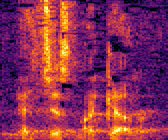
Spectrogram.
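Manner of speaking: hushed, conspiratorial aside; sly whisper. Retold or imitated. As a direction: whisper it like a secret confession. Same excuse repeated, whispered.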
